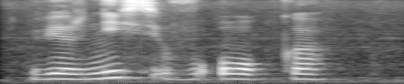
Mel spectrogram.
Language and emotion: Russian, neutral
